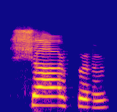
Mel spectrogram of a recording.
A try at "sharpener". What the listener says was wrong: There is sound at the last of the word.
